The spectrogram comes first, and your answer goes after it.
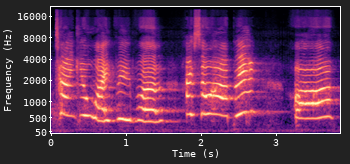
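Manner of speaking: high, loud fake tearful gratitude, slow; mock sobbing joy. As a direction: wail the thanks in a hammed-up weepy praise.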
